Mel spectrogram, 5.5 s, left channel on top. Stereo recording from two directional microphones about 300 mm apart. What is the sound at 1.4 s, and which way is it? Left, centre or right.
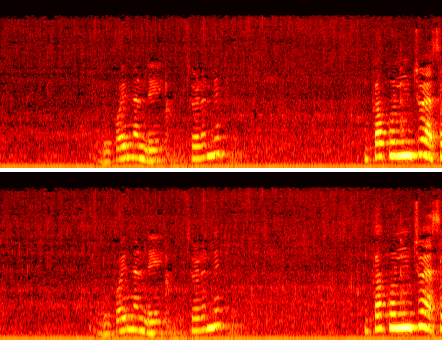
Speech, centre.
